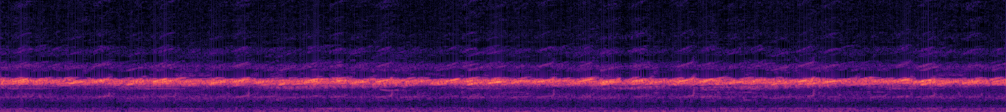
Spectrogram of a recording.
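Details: Mostly spring peepers among various tree frogs at a farm pond early in the year, countless high whistled peeps fusing into a steady shrill chorus with slight pulsing texture.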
